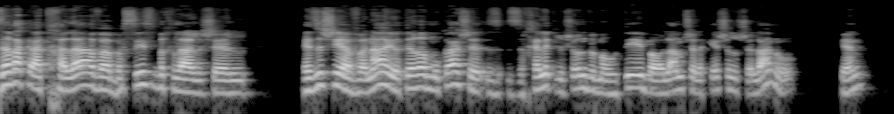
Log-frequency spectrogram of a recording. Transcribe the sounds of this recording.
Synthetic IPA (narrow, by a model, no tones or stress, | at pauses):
zeʁakaːt̪χalaveabasisbiχlalʃe̞l | e̞zeʃiːavanajo̞te̞ʁamukaʃezeχe̞lekʁiʃo̞nve̞mahutibeolamʃe̞lake̞ʃeʁʃe̞lanu | ken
